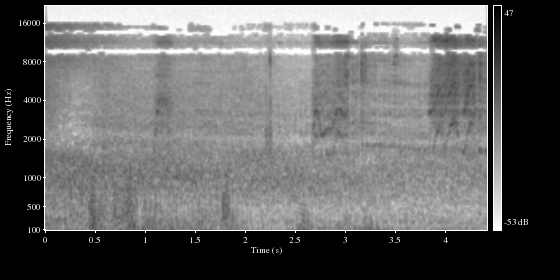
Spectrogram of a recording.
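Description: A passenger car driving past and away down the street, its engine and tyre noise loudest at first and fading as it goes.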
